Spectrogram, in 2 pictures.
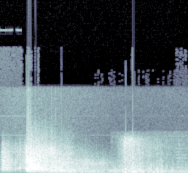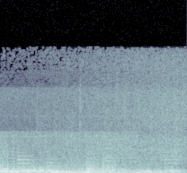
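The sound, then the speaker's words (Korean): A sharp crack of thunder breaks out, followed by a second rumbling burst, over the steady hiss of heavy rain pouring down throughout: an unseasonal thunderstorm with lightning and heavy rain; loud, with no voices. “때 아닌 천둥 번개를 동반한 폭우가 쏟아져 내렸기 때문입니다.”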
